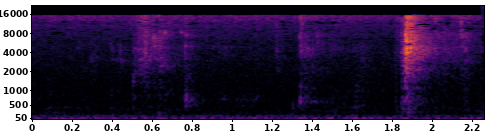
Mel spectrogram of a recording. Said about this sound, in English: speaking of water, I'm trying to reach over here to grab one of my bottles. Okay, take a sip of this.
